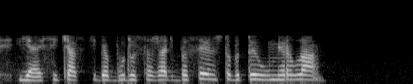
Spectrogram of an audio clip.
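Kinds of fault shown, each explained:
GSM full-rate codec: The speech runs through the original GSM mobile codec the whole way through, which models the throat and mouth as a filter and drives it with a sparse, regularly spaced pulse train. That thin excitation gives the plainly audible buzzy, gravelly roughness here, consistent with a 13 kbps full-rate stream. The band is squeezed to roughly 200 Hz to 3.7 kHz, so there's no low body and no air or sibilance up top.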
